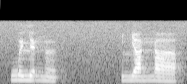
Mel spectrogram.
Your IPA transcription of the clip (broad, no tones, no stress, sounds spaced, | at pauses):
w ə lʲ a ŋ ə̃ | ʎ a ŋ a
